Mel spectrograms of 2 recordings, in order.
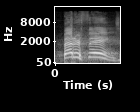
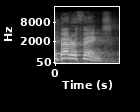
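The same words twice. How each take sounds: First: Louder echo. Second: Call and response. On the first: Real, not acted. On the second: Shown as a demonstration. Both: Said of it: "Everybody say".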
